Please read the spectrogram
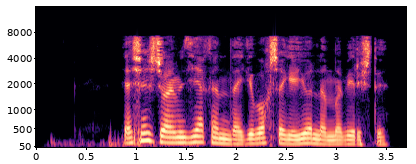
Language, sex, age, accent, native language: Uzbek, male, 18-24, Samarqand, Uzbek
